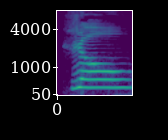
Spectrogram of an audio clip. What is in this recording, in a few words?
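"rou", Putonghua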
